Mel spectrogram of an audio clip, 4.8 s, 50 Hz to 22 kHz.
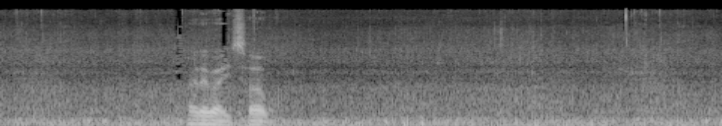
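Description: A Tata 4x4 truck driving through water during a mud test: a steady, churning wash of water and engine rumble throughout, with someone briefly speaking over it.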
